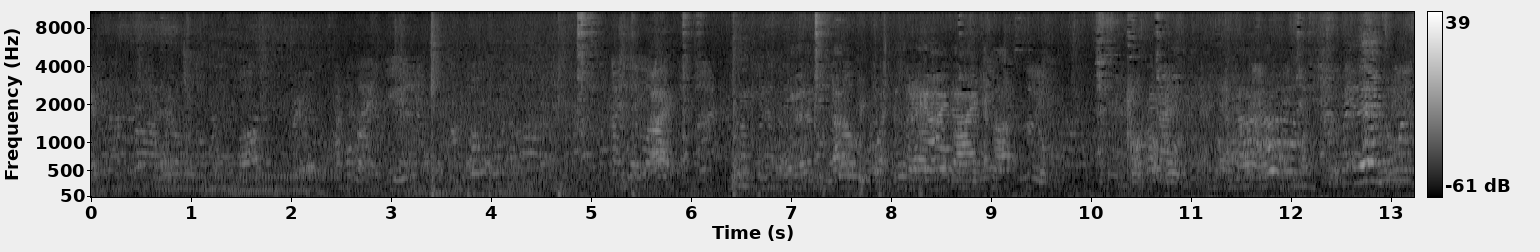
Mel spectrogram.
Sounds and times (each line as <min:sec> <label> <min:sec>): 0:00.0 customers all around 0:13.2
